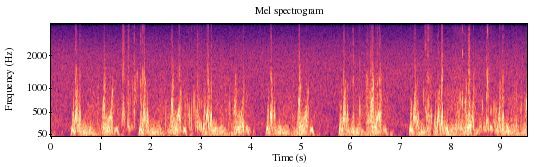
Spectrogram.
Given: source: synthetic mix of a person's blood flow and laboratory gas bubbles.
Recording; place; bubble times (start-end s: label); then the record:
Doppler ultrasound of blood flow; precordium
1.38-1.93 s: bubbles
2.64-3.06 s: bubbles
6.02-6.09 s: bubbles
6.14-6.22 s: bubbles
6.29-6.48 s: bubbles
7.43-7.66 s: bubbles
8.01-8.44 s: bubbles
8.56-8.93 s: bubbles
8.97-9.08 s: bubbles
9.19-9.54 s: bubbles
From the record:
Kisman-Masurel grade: 233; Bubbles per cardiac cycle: several, 3 to 8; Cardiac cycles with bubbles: 50 to 99%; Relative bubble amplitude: loud (0.450 to 0.775); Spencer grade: 3 (all of the cardiac periods contain showers or single bubble signals, but not dominating or overriding the cardiac motion signals); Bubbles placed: anywhere in the cardiac cycle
